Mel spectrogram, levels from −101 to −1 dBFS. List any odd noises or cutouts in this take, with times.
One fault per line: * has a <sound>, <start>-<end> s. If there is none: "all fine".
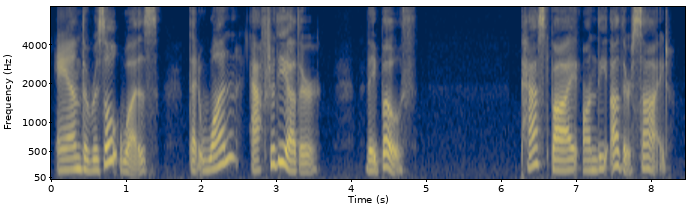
all fine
